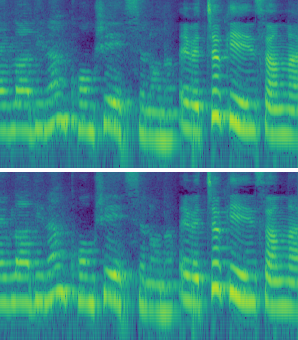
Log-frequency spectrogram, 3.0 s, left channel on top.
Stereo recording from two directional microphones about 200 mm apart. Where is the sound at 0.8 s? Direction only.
15° right (ahead or behind).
